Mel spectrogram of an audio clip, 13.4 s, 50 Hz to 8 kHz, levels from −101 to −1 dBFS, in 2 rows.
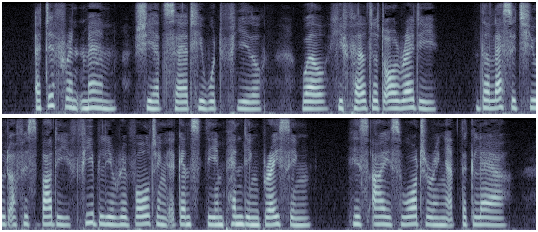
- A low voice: No, high, 200 Hz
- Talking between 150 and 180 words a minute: No, average, 140 wpm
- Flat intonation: Yes, narrow, 1.7 semitones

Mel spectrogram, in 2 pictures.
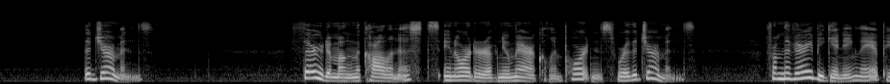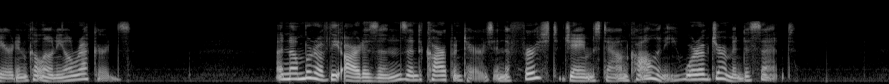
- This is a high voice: Yes, high, 195 Hz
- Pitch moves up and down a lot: Yes, wide, 7.0 semitones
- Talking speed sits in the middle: No, slow, 130 wpm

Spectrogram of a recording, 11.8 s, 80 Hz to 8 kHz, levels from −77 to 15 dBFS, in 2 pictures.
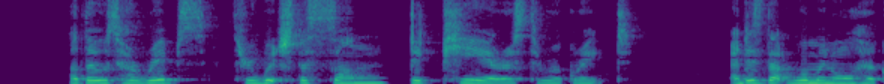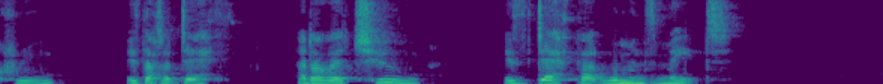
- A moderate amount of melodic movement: No, narrow, 2.0 semitones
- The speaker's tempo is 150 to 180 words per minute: Yes, average, 175 wpm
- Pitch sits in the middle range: No, high, 235 Hz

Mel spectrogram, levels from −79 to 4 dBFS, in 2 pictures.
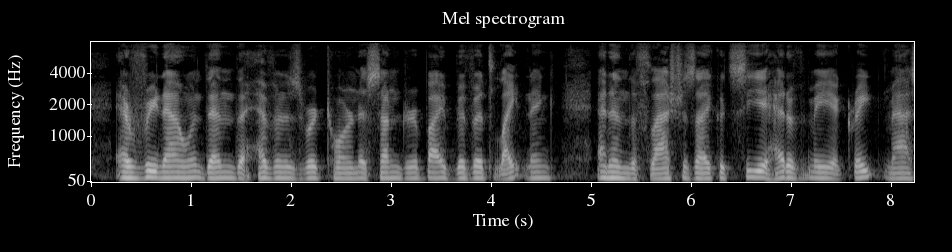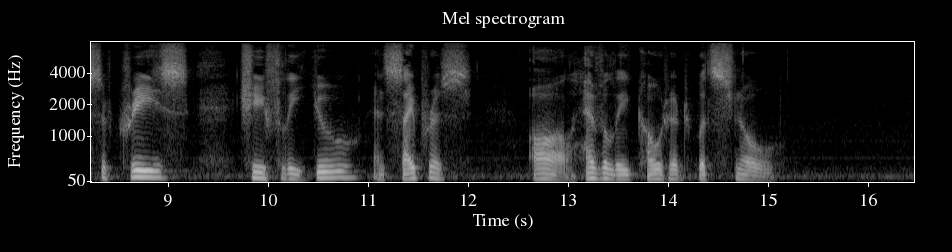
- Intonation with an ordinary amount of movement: No, narrow, 2.2 semitones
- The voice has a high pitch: No, low, 115 Hz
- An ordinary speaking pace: No, slow, 130 wpm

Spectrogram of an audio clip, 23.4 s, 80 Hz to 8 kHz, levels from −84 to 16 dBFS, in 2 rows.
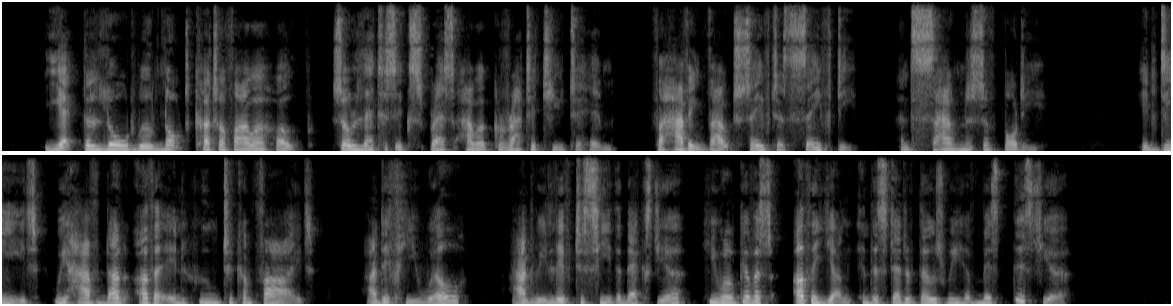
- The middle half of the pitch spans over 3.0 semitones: Yes, average, 4.9 semitones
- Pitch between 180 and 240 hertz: Yes, medium, 185 Hz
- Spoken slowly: No, average, 160 wpm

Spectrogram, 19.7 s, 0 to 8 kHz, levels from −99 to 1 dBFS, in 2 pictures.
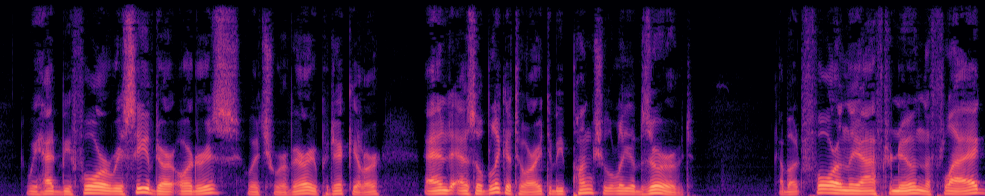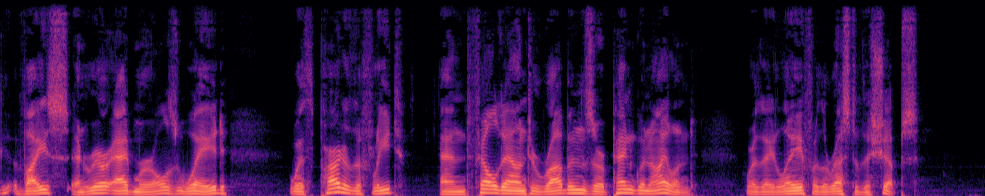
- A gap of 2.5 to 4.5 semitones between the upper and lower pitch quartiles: Yes, average, 4.2 semitones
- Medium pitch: No, low, 115 Hz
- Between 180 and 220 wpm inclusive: No, average, 155 wpm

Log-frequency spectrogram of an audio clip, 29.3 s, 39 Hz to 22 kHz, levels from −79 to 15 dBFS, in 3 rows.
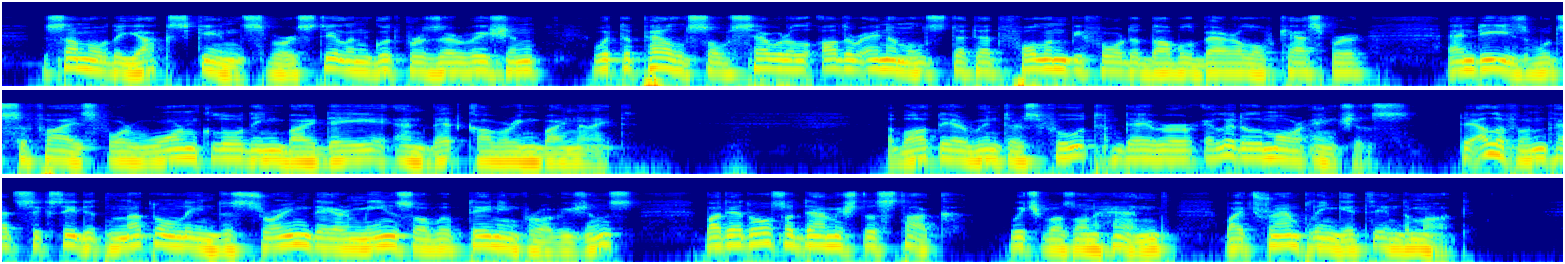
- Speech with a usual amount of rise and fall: Yes, average, 4.0 semitones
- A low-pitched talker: Yes, low, 115 Hz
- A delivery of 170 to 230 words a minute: No, average, 160 wpm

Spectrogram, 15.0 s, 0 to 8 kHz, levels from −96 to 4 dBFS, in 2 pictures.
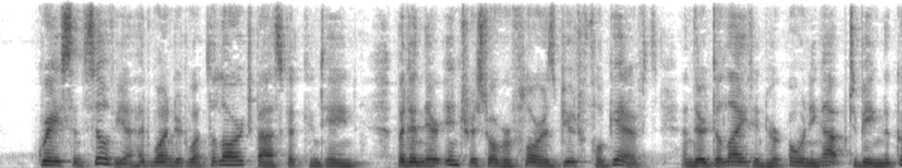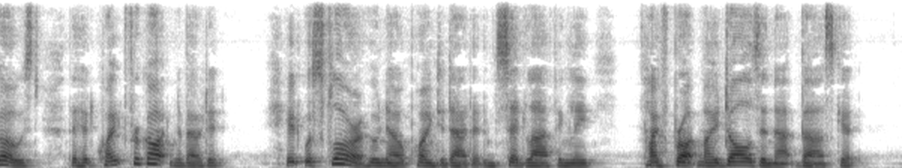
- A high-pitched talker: No, medium, 145 Hz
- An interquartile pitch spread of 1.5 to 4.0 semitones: Yes, average, 3.5 semitones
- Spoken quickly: Yes, fast, 210 wpm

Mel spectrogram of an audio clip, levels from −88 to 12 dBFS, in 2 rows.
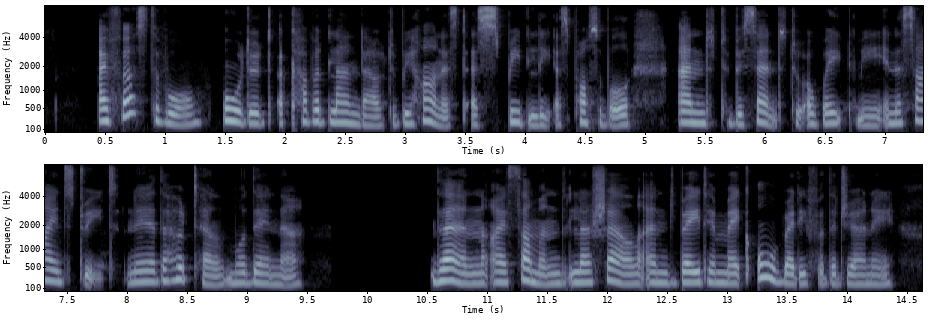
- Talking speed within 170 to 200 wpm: Yes, average, 175 wpm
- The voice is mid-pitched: No, high, 200 Hz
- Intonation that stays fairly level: No, average, 3.5 semitones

